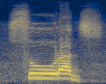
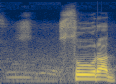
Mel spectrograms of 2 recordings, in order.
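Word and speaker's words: سورج: এবার দেখেন সুরাজ, দেখতে পাচ্ছেন? বলেন তো সুরাজের মধ্যে ওয়াওটা ওয়ায়ে মারুফ নাকি ওয়া? সুরাজ মানে সূর্য, সুরাজ, হ্যাঁ এটা সৌরাজ না, সুরাজ।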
